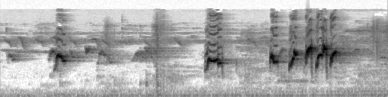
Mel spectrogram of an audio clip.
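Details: Red-whiskered bulbul singing in the wild song style: a whistled slurred phrase, a pause, a doubled buzzy note, then a rapid run of five bright rising and falling whistles, with a low hum underneath.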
